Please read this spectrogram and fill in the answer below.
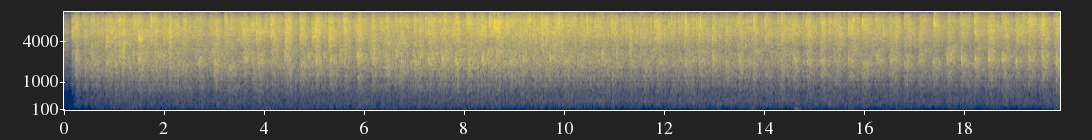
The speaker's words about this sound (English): Bishop Sheen once said that if you applaud at the beginning of the speech, it represents hope. If you applaud in the middle of the if you applaud in the middle of the speech, it represents hope. And when you applaud at the end, it represents charity.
